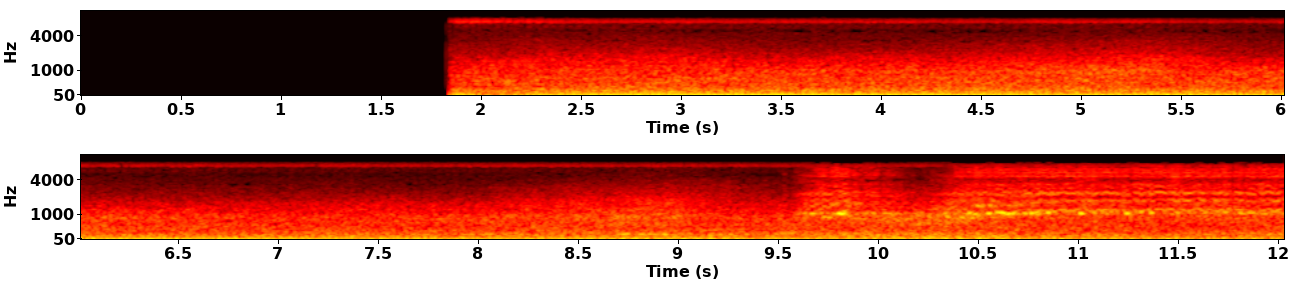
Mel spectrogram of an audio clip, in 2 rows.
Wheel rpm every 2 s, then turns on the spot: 0, 0, 0, 0, 10, 90.
none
